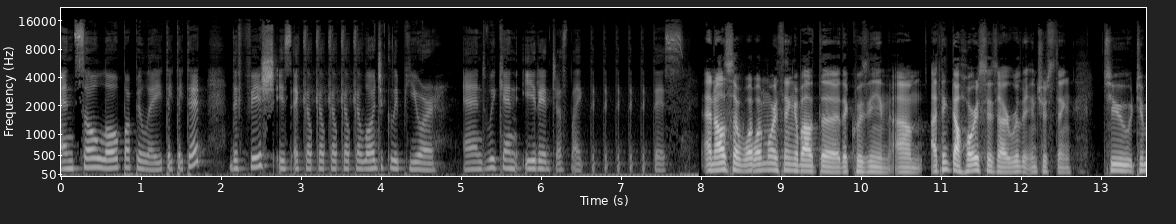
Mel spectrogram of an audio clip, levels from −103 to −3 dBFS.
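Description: Stutters at 1.35, 3.12, 6.65 and 8.64 s, where a 0.10 to 0.16 s chunk of speech loops one to five extra times: repeated frames, compressed data played again.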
